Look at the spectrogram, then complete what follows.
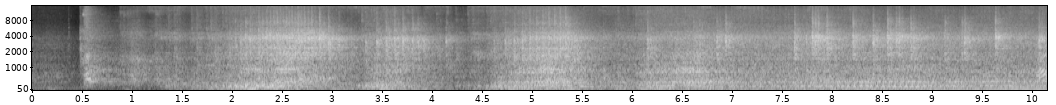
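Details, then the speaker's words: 1970s MGB sat undriven for years, started on starting fluid: rough uneven running with fast metallic ticking from the top of the engine, suspected in the valve cover; cause not confirmed, valve cover to be removed. "That doesn't sound good. Does not sound good at all. No, it's not much. That's like in the valve cover. I'm gonna have to pull the valve cover off. That's like in the top of the engine."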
